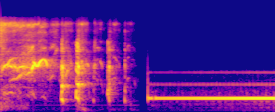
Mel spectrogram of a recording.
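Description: A horse whinnies briefly, then a steady electronic phone tone sounds continuously for about two seconds, growing slightly louder, as a phone call is placed to the owner of MKE Fit.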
